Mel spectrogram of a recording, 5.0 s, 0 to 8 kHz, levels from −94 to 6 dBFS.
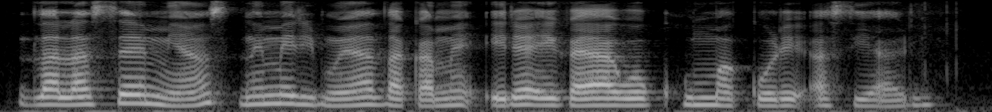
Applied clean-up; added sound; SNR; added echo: none; none; none; none.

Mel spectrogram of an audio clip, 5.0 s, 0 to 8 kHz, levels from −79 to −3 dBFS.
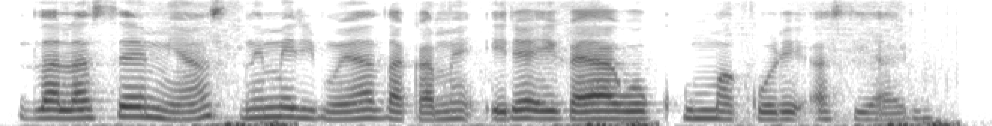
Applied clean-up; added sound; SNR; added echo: none; Fireworks; 6 dB; none.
